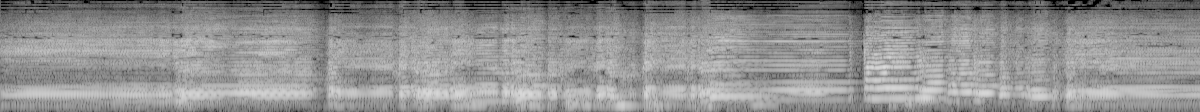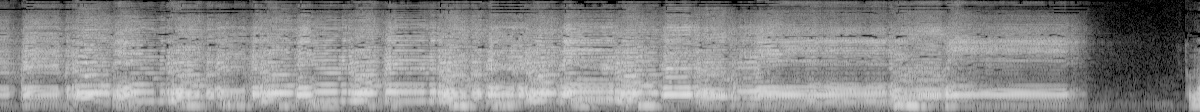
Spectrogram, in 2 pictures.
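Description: Hohner Marine Band Thunderbird harmonica in low low F, cupped in the hands and played in blues phrases with chords, its sound deep and very, very mean. Notes bend about eight to ten seconds in, and the playing stops about a second before the end.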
